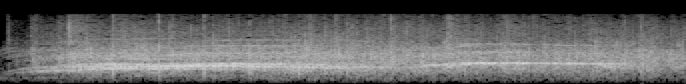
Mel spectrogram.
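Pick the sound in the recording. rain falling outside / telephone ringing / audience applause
audience applause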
